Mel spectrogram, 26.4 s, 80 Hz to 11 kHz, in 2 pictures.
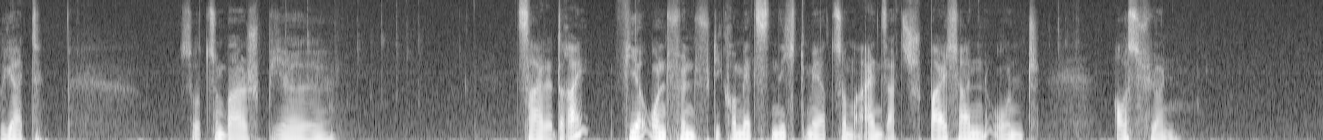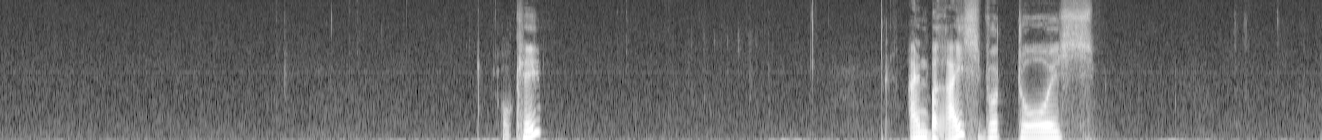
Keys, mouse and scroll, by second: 0.3 click, 2.2 Down, 2.3 Left, 2.8 Down, 2.9 Left, 7.9 click, 9.3 click, 10.4 Up, 10.5 Return, 15.8 click, 18.4 click, 18.7 Delete, 19.5 Down, 19.6 Delete, 20.0 Down, 20.1 Delete, 23.3 Up, 23.5 Return, 25.8-26.4 typing.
